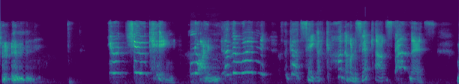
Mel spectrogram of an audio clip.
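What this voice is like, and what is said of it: Imitates another person's voice. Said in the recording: “I'm going to try and do an impersonation of them.”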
